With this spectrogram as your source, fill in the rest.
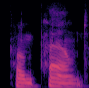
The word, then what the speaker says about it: compound: Number two can fall into this category if we're talking about the verb, right? Compound. Compound. Yeah. In that case, Yeah. Correct. Yeah. and and and then only stress on the second syllable.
